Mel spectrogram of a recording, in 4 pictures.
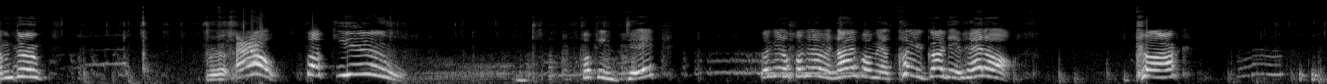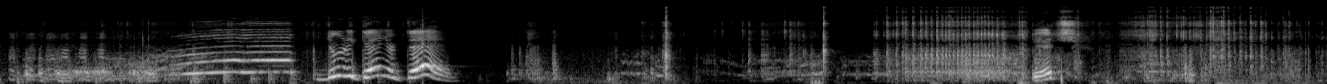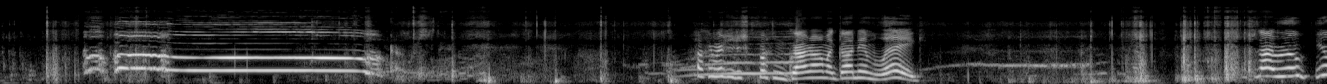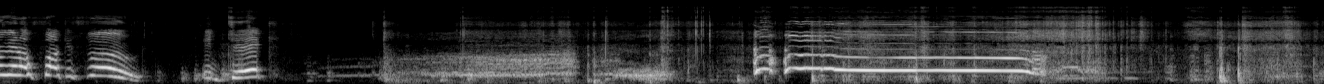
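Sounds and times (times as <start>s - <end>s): chickens clucking: 0.0s - 16.6s, 18.3s - 40.0s, 41.2s - 53.0s
rooster crowing: 27.4s - 30.4s, 47.3s - 50.3s.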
